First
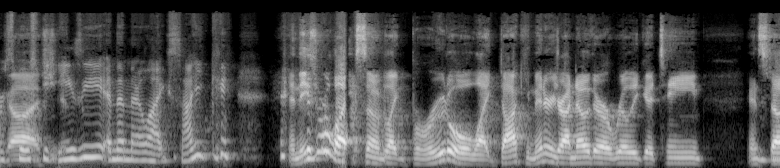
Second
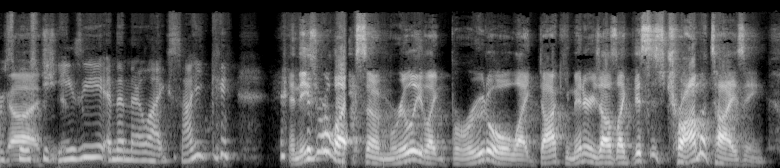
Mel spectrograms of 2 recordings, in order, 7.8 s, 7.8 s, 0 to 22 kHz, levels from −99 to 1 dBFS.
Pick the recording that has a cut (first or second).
first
